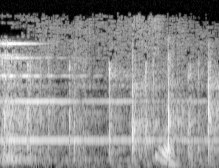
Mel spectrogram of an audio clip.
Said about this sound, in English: Throw off the alarm, someone.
